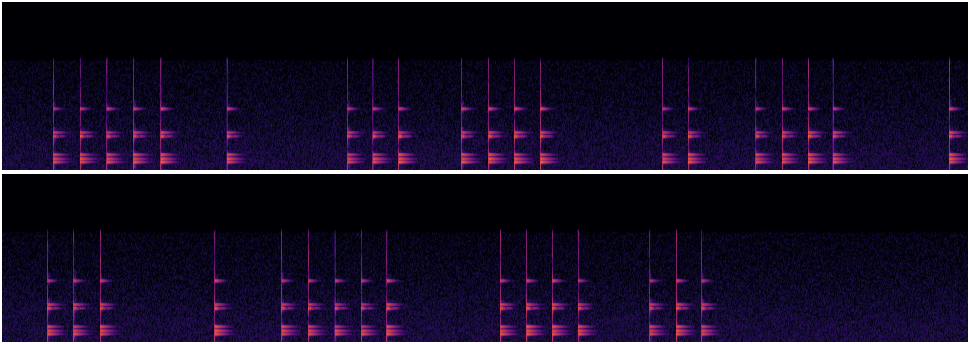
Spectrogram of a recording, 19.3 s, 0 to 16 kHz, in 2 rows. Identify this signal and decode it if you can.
Tap code, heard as taps on a metal pipe, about 4 knocks a second. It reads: VOICES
